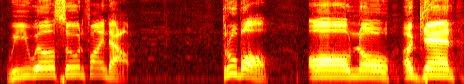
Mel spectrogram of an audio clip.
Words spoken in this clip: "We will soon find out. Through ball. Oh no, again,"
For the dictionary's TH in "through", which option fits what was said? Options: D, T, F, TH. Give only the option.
T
